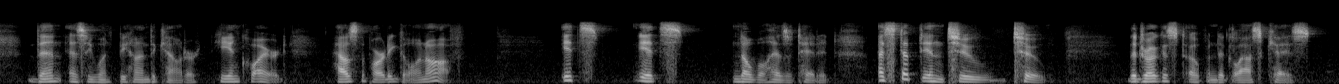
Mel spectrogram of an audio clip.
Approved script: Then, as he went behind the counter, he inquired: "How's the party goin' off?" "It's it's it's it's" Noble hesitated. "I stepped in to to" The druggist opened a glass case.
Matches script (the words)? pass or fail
fail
